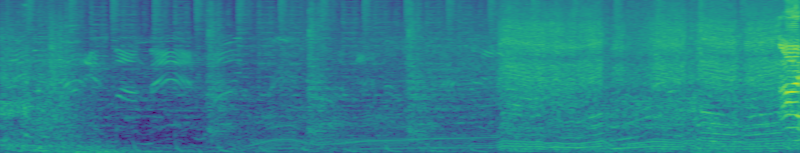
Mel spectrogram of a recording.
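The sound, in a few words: car engine held at red line, video game Need for Speed ProStreet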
